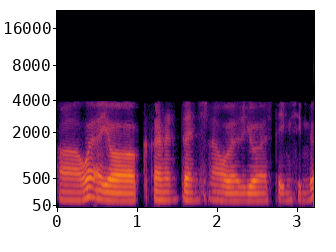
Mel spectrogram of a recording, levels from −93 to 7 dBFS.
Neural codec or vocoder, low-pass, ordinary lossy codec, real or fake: autoencoder, 48 kHz, 32 numbers a frame, DAC-VAE, trained on Japanese speech; 7.2 kHz; AAC, 16 kbps; fake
